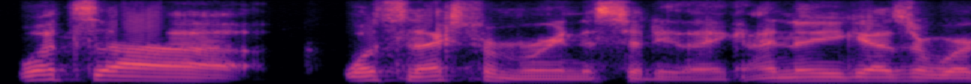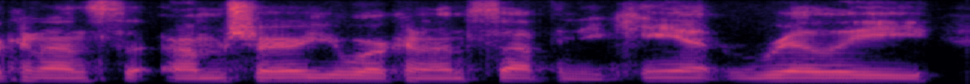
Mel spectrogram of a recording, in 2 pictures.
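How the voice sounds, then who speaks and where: A man's voice: fairly low pitch, brisk, darkish tone, dry recording. A man co-hosting a podcast, asking rambling, informal questions in casual conversation. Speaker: podcast co-host interviewing. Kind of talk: casual chat.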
